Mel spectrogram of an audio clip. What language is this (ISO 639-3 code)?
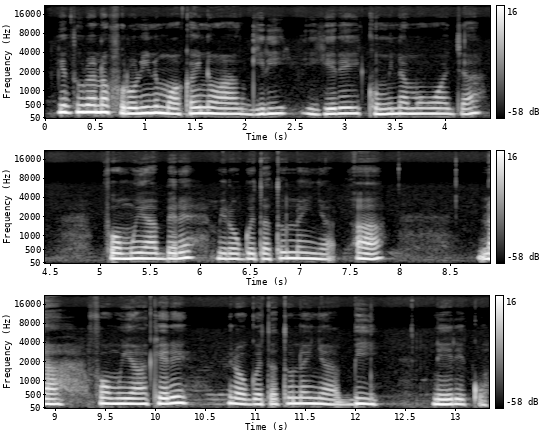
kik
